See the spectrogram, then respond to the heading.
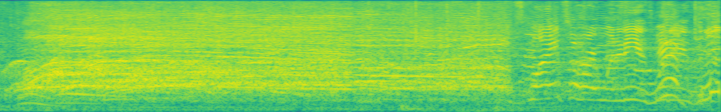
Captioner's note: audience yelling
